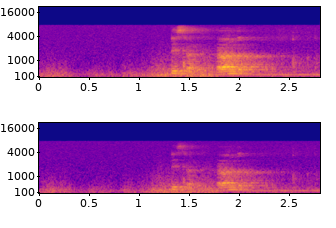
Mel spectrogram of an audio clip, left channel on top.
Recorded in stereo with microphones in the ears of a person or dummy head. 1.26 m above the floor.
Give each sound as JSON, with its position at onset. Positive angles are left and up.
{"t": 1.3, "sound": "running footsteps", "side_deg": 40}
